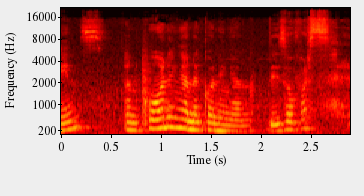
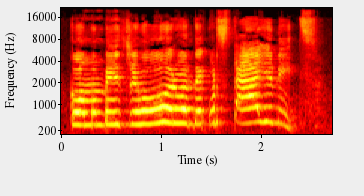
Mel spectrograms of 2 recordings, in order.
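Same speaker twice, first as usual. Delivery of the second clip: high, much louder croaking witch voice; old witch; 12 semitones higher, 13 dB louder than usual. Acted. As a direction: screech down from the treetop like an old hag. Witch calls down to queen.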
